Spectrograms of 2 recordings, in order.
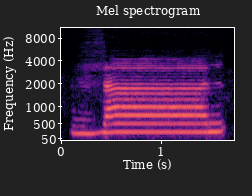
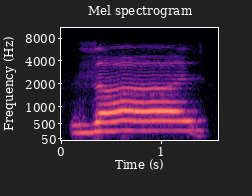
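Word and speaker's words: ذال: this letter over here, take the tip of your tongue and place it between your top teeth and your bottom teeth, and then pronounce it. Zal. Zal.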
